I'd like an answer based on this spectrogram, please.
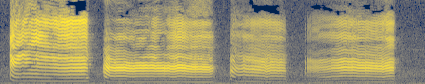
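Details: Pet otter noisily demanding to be stroked: four loud, strained, whining cries, each close to a second long, bright and rich in overtones, separated by short pauses.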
